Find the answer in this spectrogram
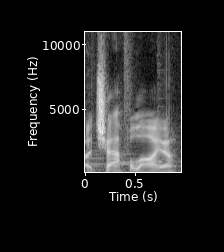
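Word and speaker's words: Atchafalaya: difficult when you look at it but it's pronounced a chaffelaia basin and it's a large body of water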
